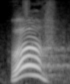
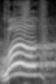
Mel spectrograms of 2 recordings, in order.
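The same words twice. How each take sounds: First: LOVE, lifted high and firm; emphatic love. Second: Love? jumping high and loud in disbelief; incredulous question. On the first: Shown as a demonstration. Preacher announcing the command, Love. stated high and firm. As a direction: land the word Love. as the headline. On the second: Pretend. Imagined listener doubting the command, incredulous Love?. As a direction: ask it like you can't believe it. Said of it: "You say".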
